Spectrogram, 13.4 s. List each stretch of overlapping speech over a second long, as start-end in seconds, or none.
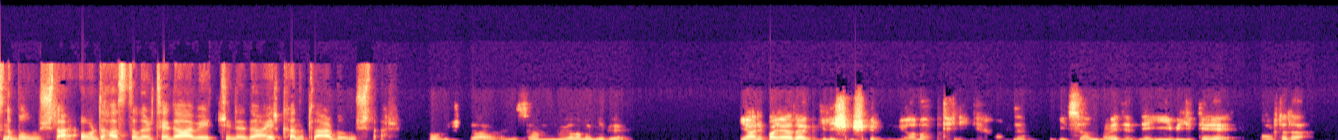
none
